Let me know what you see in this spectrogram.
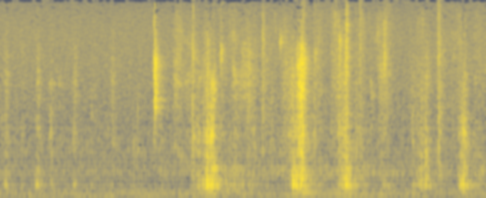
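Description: Close-up mouth sounds of someone biting and chewing sauce-coated corn on the cob. There is a sharp click about two seconds in, then short wet smacks and bites every second or so.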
